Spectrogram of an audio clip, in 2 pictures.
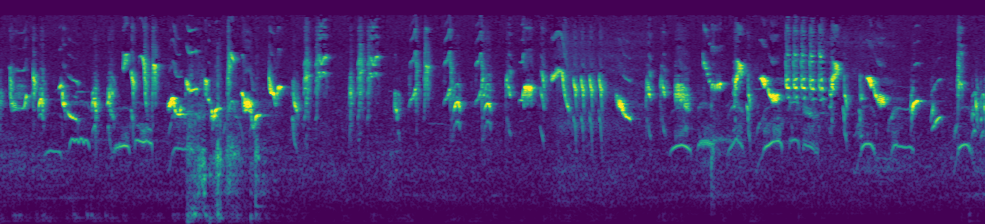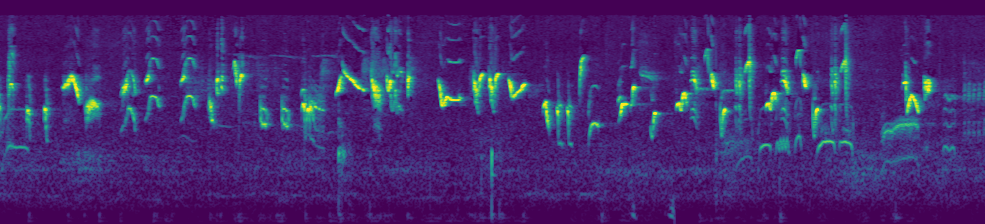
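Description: A blackcap sings a rich, rapid warbling song, with fast bright phrases tumbling one after another, steady and continuous with only brief pauses. No voices are heard.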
